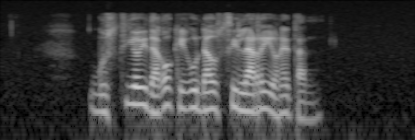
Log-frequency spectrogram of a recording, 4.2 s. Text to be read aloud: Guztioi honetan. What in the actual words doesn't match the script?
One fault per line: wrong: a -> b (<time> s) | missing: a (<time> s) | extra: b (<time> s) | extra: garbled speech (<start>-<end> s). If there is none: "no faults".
extra: dagokigun auzi larri (1.5 s)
